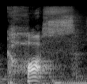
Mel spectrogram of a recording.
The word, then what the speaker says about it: Kos: is the option from costs Kos it's pronounced cost this is our favorite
